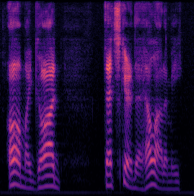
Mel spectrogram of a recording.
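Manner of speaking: ordinary talk, nothing marked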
